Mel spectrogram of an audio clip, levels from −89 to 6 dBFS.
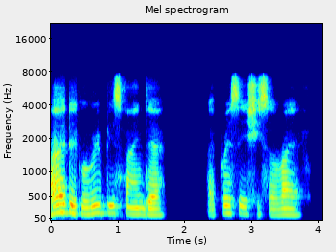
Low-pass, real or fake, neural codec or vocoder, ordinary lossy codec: none; fake; codec, 16 kHz, 0.9 kbps, LongCat-Audio-Codec; none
